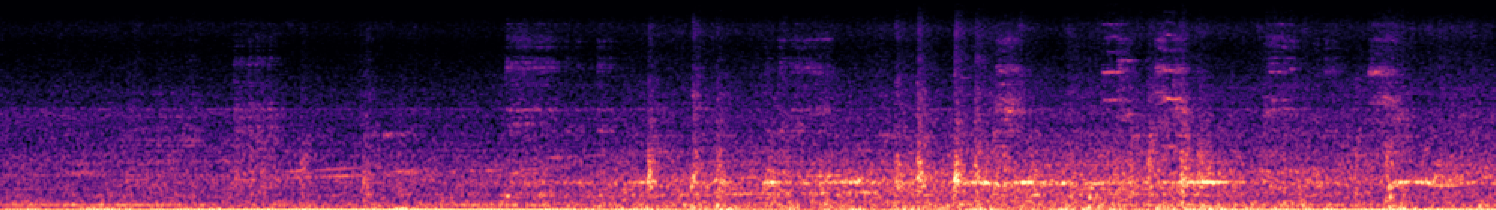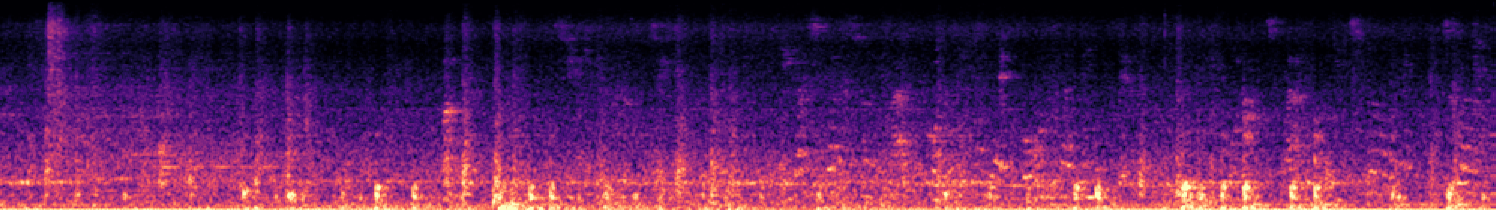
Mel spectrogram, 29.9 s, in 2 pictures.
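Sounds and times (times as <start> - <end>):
constant hum: 0.0 - 29.9
train running low rumble: 0.0 - 29.9
rail-joint knocks: 15.4 - 29.9
train wheel clicks: 15.4 - 29.9.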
